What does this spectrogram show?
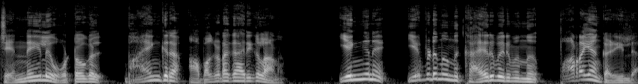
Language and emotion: Malayalam, disgusted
